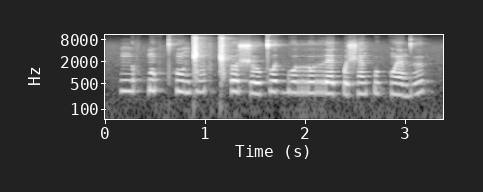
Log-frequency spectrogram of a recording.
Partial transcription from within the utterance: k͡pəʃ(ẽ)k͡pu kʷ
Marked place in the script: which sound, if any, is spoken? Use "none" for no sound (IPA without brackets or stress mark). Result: ɛ̃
